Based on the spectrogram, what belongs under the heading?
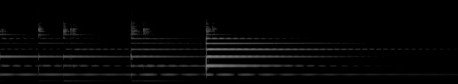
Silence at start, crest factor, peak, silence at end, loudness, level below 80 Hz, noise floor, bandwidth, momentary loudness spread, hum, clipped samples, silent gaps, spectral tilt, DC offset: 0 s; 22 dB; -24 dBFS; 0 s; -43 LUFS; under -90 dBFS; -68 dBFS; 16 kHz; 22 LU; none; under 0.1%; none; 0.5 dB/octave; under 0.1%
